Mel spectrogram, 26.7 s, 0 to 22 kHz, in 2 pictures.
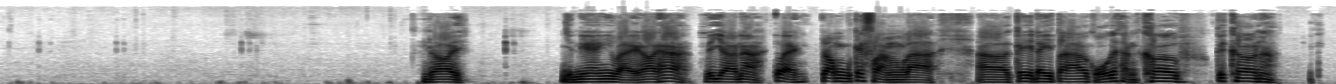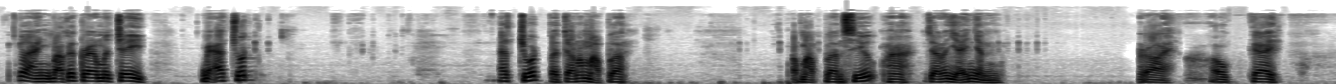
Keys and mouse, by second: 0.8 click, 1.1 g, 3.6 g, 4.7 click, 5.1 r, 5.8 Tab, 7.4 click, 13.6-18.6 drag, 20.4-24.1 drag, 24.1 KP_3, 24.7 click, 26.4 click.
